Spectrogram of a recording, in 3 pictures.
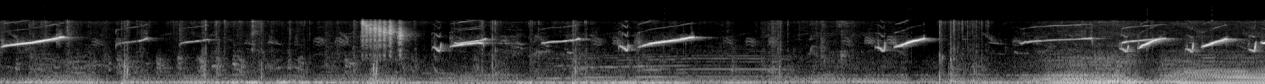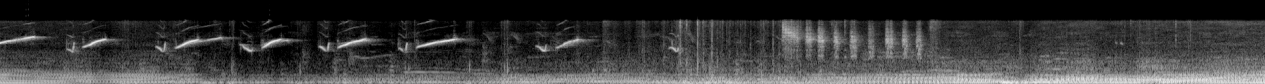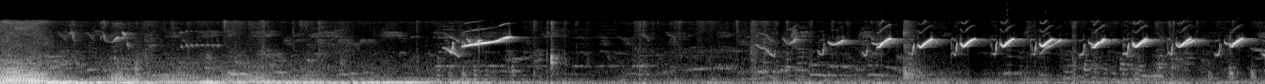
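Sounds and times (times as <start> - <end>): low rumble: 17.3 - 31.6.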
